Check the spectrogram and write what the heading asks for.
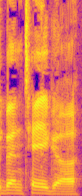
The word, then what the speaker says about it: Bentayga: Circle I've listened so many Bentley Executives say BGA all right so we got the name and they even say that's because of the TGA region which anyway yeah Bena talk price and then tell me what kind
